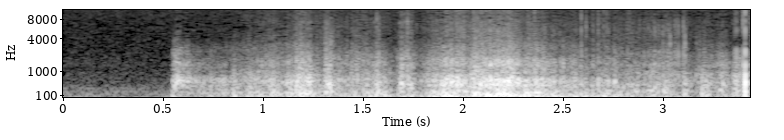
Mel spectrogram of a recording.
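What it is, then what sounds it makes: Foam microphone windscreen being scratched. Fingertips scratch and pick at a dark foam microphone windscreen held in one hand. After a brief near-silence, a dense, muffled rumbling scrape starts and continues, heavy in the low end with no bright content. It swells slightly in the middle and ends with a short sharp crackle.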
